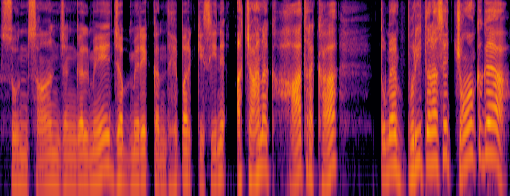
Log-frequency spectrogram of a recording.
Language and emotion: Hindi, surprised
